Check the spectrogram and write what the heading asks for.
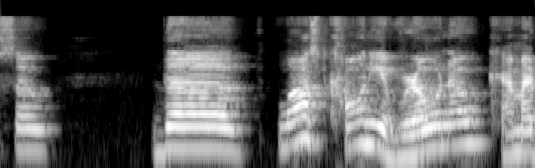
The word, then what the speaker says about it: Roanoke: So, the lost colony of Roanoke, am I pronouncing that correctly even?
